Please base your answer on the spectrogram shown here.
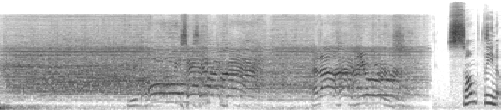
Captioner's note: cheers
